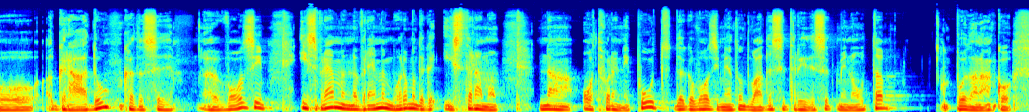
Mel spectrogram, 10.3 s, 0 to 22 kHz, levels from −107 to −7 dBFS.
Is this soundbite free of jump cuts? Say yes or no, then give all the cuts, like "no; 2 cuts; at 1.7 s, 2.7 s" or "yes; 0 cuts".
yes; 0 cuts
